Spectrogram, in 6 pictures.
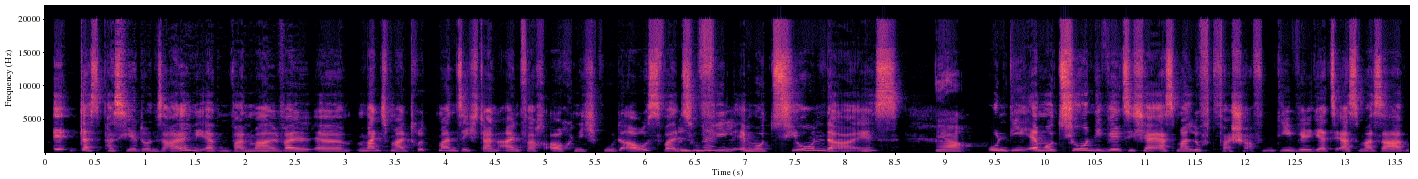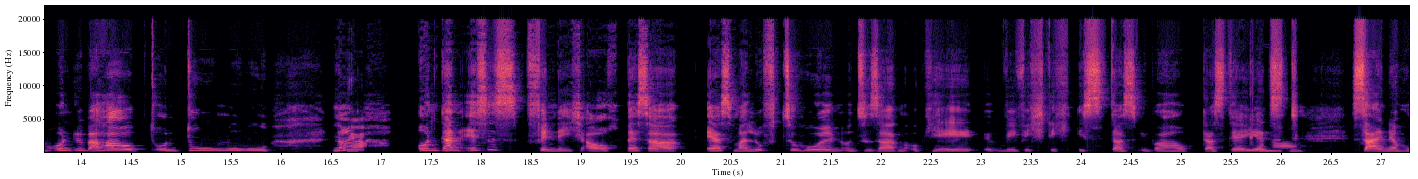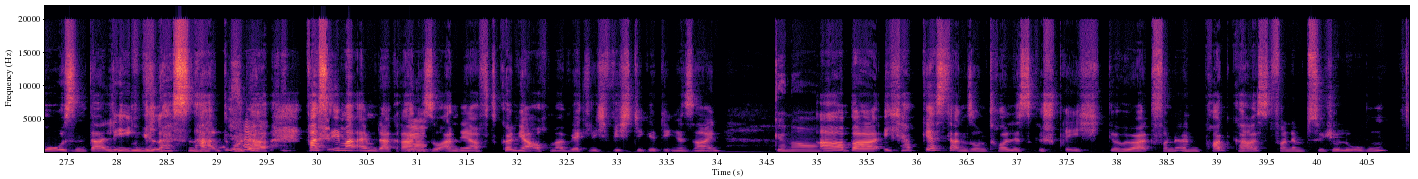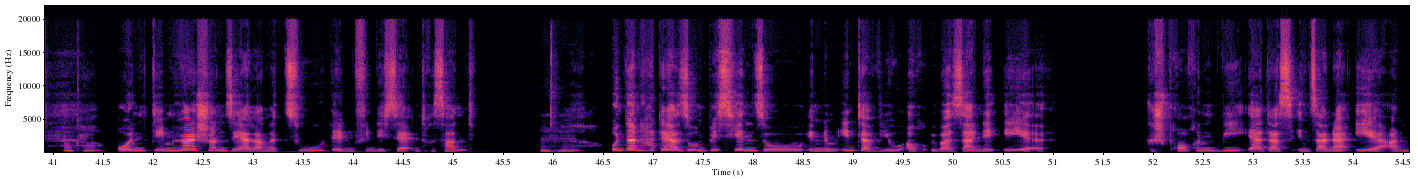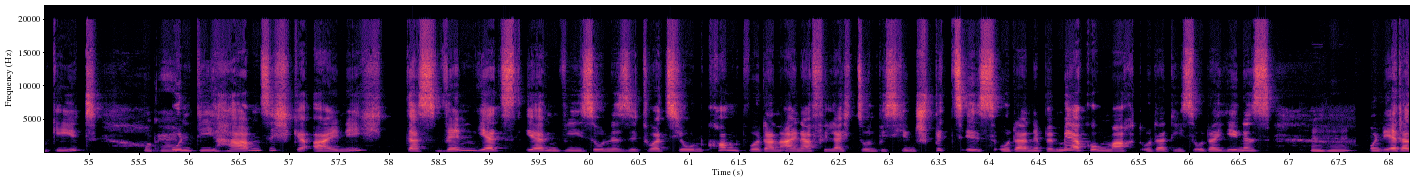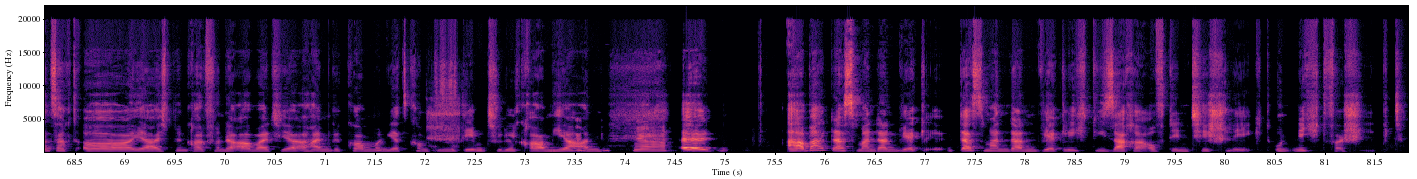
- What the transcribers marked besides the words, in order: static; tapping; put-on voice: "Und überhaupt und du"; distorted speech; laughing while speaking: "liegen gelassen hat?"; chuckle; put-on voice: "Oh ja, ich bin grad … Tüdelkram hier an"; giggle
- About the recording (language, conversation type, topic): German, unstructured, Wie kannst du verhindern, dass ein Streit eskaliert?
